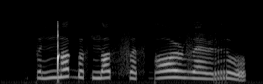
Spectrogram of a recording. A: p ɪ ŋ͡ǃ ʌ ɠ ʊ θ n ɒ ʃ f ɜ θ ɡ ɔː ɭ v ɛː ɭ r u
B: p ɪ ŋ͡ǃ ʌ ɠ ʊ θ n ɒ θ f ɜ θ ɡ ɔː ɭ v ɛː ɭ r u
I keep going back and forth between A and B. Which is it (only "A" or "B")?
B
